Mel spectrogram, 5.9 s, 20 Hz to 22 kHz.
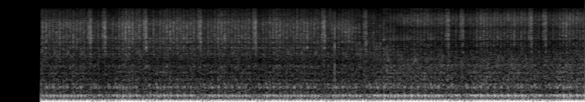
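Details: Peugeot 306 GTI6 petrol engine idling with an uneven, stumbling beat and occasional irregular dips and clicks: a misfire.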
